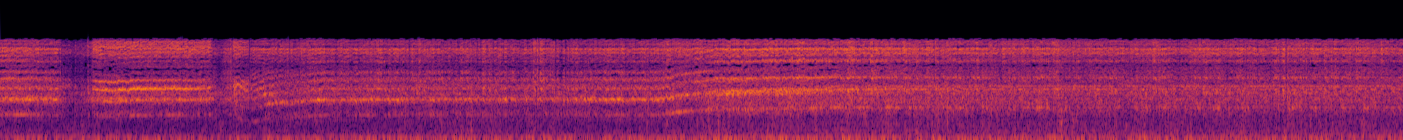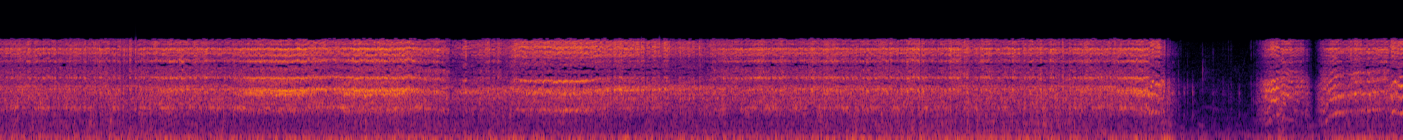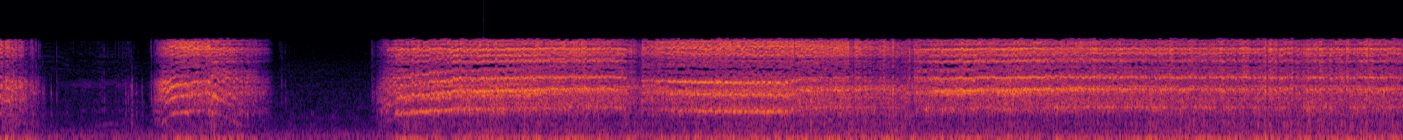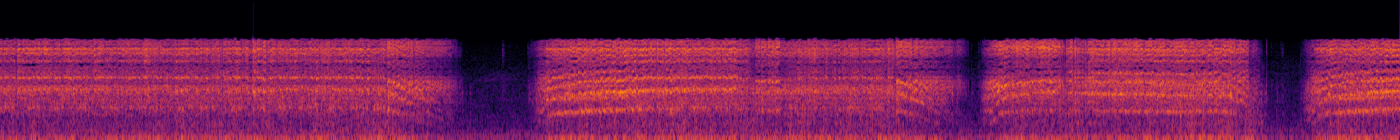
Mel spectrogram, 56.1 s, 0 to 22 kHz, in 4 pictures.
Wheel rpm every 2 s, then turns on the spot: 160, 150, 160, 180, 230, 230, 230, 230, 220, 220, 230, 230, 220, 60, 50, 50, 150, 220, 220, 220, 230, 230, 240, 80, 190, 180, 150, 130.
28-30 54-56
